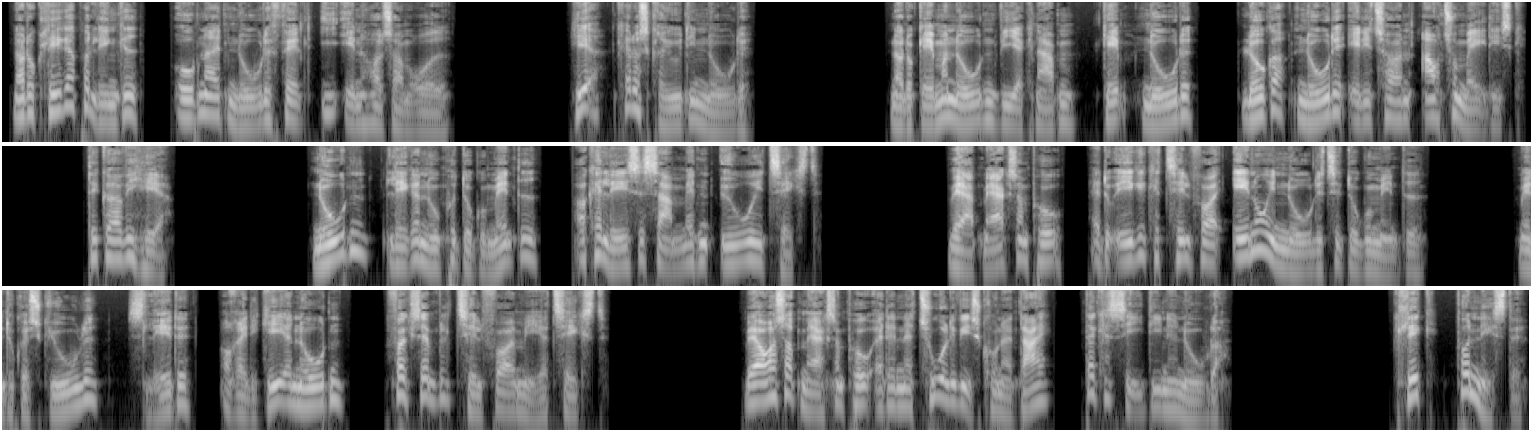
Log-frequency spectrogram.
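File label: danish male narration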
